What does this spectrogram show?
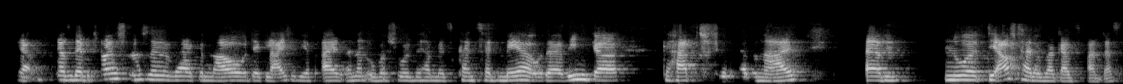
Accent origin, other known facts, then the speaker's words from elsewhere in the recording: Berlin, Germany; ich komme eben aus Berlin und äh, dort haben wir ja sechs Grundschuljahre eigentlich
